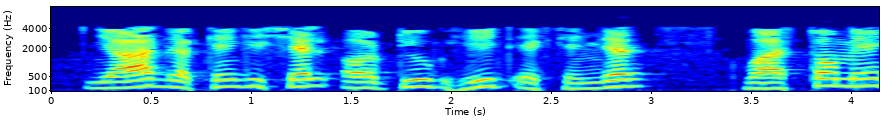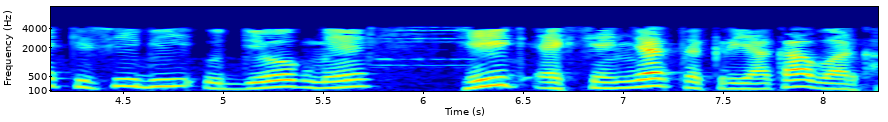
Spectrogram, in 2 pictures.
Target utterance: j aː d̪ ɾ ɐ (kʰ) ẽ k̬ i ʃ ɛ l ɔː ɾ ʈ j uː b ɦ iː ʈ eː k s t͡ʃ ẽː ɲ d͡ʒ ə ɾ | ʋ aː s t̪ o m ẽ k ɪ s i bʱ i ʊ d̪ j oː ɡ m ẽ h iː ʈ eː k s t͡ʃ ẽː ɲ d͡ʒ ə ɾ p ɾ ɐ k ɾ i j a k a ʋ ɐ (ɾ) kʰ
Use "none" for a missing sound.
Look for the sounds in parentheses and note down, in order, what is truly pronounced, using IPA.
kʰ, ɾ

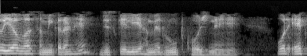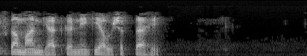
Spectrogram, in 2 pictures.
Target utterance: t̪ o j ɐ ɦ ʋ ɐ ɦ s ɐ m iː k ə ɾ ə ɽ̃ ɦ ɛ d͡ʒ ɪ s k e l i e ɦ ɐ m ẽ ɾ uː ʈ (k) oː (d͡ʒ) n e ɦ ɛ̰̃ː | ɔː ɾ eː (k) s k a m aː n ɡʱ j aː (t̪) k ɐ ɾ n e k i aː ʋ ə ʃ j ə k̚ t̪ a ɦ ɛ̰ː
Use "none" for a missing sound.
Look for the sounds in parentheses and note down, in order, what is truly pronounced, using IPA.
kʰ, d͡ʒ, k, t̪

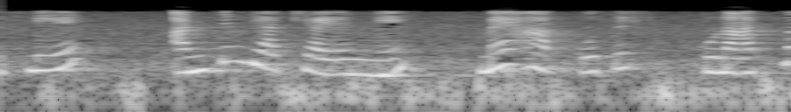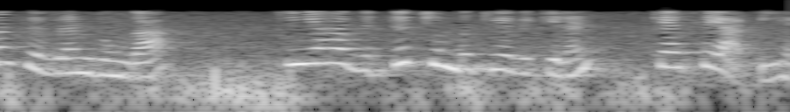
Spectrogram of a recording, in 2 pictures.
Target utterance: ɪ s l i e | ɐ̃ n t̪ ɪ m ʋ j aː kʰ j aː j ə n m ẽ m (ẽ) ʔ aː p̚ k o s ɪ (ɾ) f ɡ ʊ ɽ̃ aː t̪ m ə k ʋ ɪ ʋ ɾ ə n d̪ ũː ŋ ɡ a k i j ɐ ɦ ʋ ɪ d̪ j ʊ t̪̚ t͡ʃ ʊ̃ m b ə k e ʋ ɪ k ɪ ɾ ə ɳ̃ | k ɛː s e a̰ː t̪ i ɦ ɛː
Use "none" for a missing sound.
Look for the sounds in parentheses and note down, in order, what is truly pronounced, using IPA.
ɛ̃, ɾ

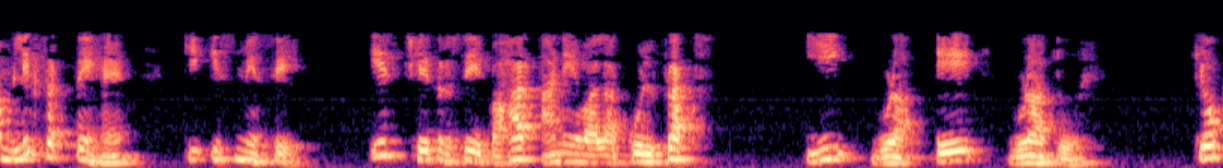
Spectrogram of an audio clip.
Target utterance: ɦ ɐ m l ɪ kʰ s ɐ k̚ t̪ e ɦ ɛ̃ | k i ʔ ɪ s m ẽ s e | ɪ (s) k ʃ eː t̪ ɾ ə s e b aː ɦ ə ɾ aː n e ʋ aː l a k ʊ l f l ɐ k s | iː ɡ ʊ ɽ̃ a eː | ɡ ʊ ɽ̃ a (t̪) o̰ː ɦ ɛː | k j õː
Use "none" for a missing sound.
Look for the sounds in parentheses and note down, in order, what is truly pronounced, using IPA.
s, d̪

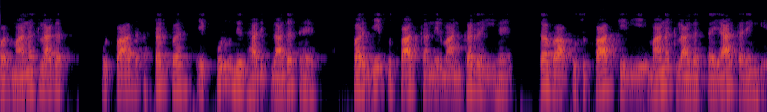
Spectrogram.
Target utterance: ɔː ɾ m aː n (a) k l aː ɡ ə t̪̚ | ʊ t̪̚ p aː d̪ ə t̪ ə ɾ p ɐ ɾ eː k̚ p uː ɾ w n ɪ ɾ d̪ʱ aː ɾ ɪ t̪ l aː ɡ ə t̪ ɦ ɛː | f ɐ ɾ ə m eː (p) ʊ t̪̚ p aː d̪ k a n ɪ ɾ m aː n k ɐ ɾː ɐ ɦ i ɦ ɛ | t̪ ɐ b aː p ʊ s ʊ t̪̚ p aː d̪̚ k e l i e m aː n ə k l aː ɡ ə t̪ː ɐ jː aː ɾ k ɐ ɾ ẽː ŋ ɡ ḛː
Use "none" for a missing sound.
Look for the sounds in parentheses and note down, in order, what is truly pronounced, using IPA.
ə, k

